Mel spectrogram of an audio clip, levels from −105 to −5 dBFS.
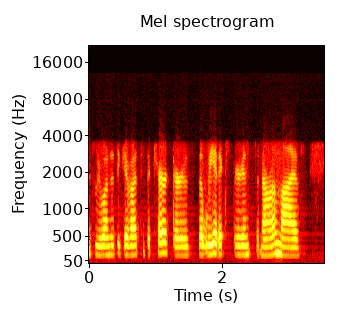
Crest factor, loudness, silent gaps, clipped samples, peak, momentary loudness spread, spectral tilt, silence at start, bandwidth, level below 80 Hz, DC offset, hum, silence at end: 18 dB; -24 LUFS; none; under 0.1%; -6 dBFS; 7 LU; -9 dB/octave; 0.1 s; 3.8 kHz; -76 dBFS; under 0.1%; none; 0.4 s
